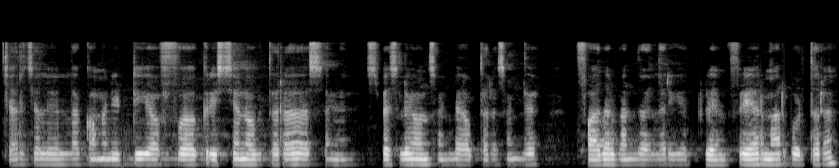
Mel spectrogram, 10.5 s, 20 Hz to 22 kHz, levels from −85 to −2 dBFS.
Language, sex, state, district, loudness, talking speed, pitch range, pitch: Kannada, male, Karnataka, Bellary, -20 LUFS, 85 wpm, 115-120 Hz, 120 Hz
